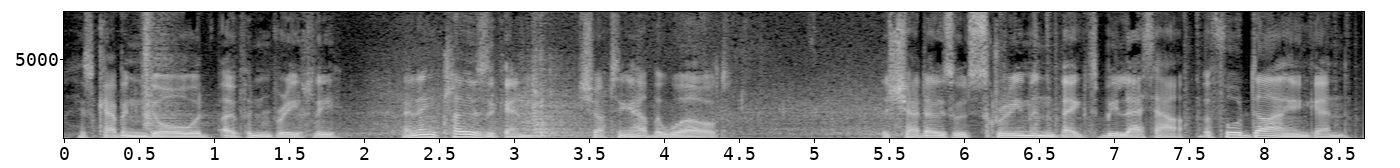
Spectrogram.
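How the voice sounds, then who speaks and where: A man narrating a scripted horror story for an audio play in a measured, literary storytelling manner. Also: fairly low pitch, close to an everyday voice.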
